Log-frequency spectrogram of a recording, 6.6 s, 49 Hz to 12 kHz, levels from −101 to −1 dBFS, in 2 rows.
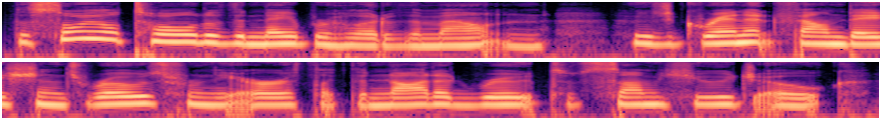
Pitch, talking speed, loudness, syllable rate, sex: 200 Hz, 220 wpm, -18 LUFS, 5.4 syllables/s, female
